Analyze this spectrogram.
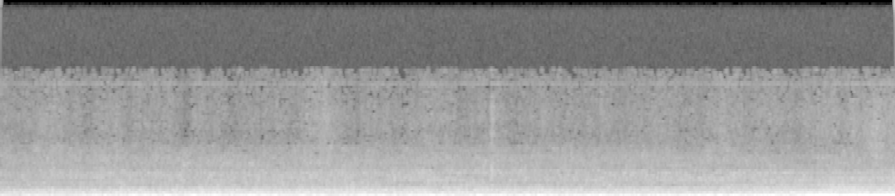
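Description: Steady low rumble of a city bus's engine and running gear heard from inside the cabin. It grows louder about eight seconds in.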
